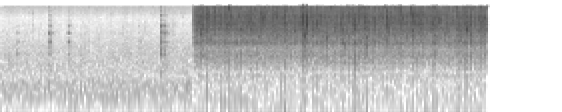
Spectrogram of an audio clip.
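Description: Battered chicken pieces deep-frying in hot oil: a loud, steady sizzle with crackling that starts about two seconds in and cuts off suddenly near the end. Before it, a few faint clicks of chopsticks against a glass bowl as chicken is dredged in flour.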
